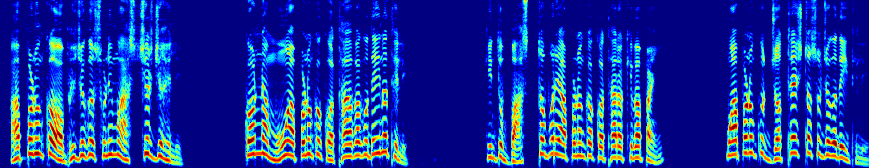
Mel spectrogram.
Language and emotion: Odia, surprised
